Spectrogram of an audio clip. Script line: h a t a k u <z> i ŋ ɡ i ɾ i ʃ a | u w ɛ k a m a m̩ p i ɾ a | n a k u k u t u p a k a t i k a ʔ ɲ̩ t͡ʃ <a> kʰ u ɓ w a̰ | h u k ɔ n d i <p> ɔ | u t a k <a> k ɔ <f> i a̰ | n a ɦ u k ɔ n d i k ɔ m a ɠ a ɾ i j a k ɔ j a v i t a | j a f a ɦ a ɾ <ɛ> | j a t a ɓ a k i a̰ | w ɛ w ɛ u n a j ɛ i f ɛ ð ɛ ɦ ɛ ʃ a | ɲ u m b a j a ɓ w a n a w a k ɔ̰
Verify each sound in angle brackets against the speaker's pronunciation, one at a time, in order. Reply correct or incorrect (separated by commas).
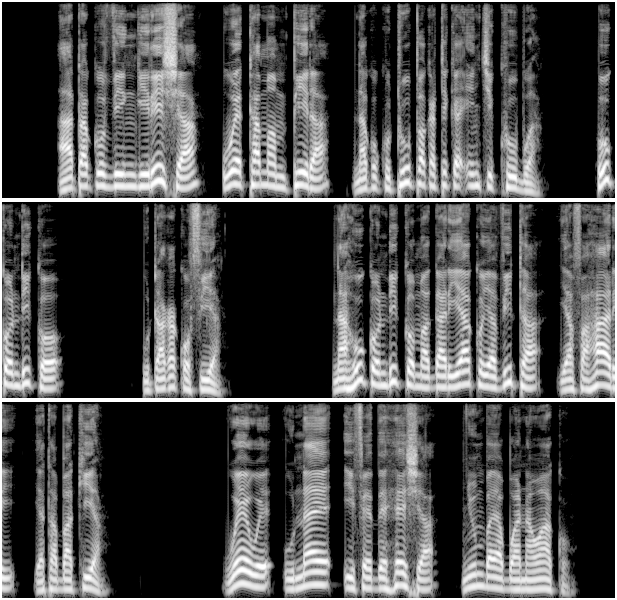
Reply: incorrect, incorrect, incorrect, correct, correct, incorrect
